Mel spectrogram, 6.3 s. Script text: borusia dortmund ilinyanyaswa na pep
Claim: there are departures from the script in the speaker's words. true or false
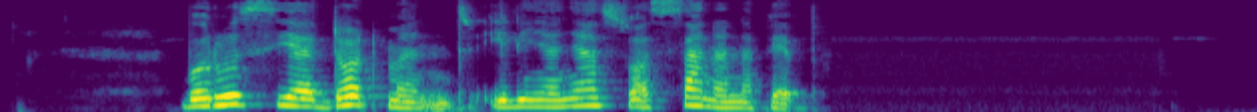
true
